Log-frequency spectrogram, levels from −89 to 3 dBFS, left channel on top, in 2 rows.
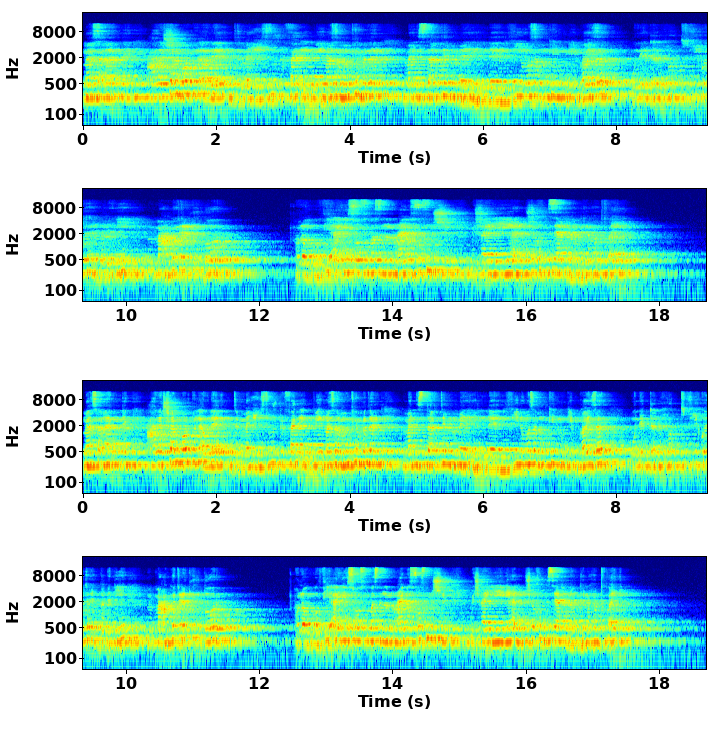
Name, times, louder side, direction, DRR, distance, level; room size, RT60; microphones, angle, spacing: voice 1, 0.0-11.5 12.5-17.4, right 1 dB, 70° right, -4 dB, 2.4 m, -24 dB
12.0 x 11.0 x 3.4 m, 2.4 s
head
